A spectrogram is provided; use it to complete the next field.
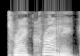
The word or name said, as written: tricrotic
